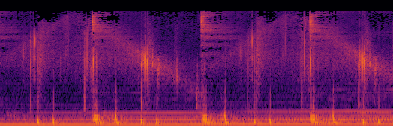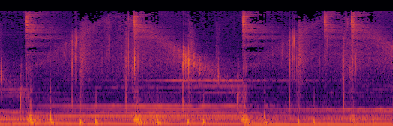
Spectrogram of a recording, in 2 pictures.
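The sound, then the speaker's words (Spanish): A steady heartbeat thumps in paired beats, about one per second, over a deep droning hum, muffled and close like listening from inside the body. No voices. “¿Será por eso que los latidos del corazón son tan importantes para los poetas?”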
